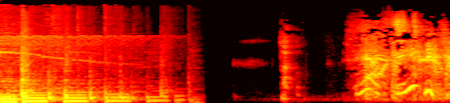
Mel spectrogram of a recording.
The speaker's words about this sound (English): Are you serious? Yes, you had the hiccups? Oh my God.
